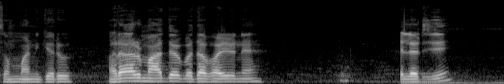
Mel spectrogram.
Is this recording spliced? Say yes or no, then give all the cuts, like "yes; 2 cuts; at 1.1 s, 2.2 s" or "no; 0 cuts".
yes; 1 cut; at 4.0 s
